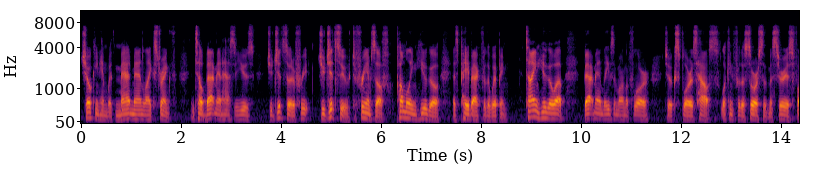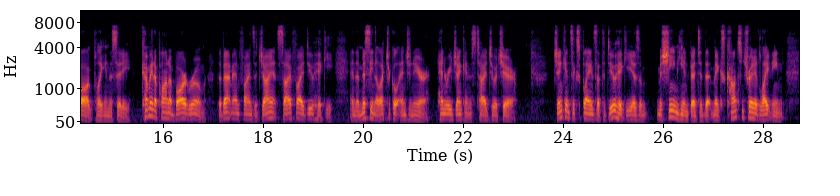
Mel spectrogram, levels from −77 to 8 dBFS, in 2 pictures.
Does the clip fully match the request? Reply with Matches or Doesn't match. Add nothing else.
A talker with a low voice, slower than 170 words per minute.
Doesn't match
